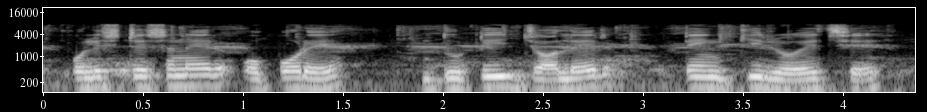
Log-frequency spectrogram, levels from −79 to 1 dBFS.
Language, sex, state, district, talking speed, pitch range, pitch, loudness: Bengali, male, West Bengal, Alipurduar, 95 wpm, 130-150 Hz, 135 Hz, -14 LUFS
